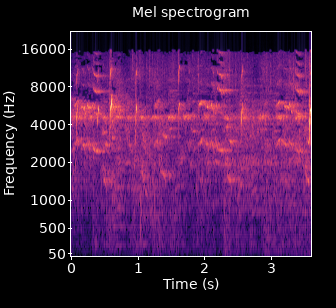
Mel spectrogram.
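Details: Star finches at a birdhouse, feeding, recorded in 2010, give thin, high chirps and tweets in busy overlapping chatter. Sharper notes come every half second or so over a steady high hum.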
